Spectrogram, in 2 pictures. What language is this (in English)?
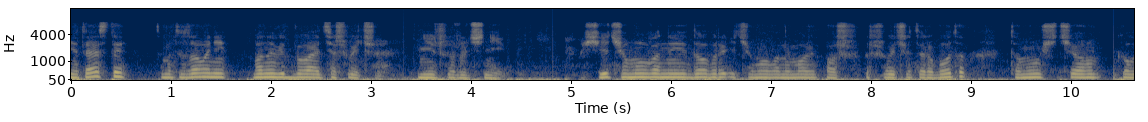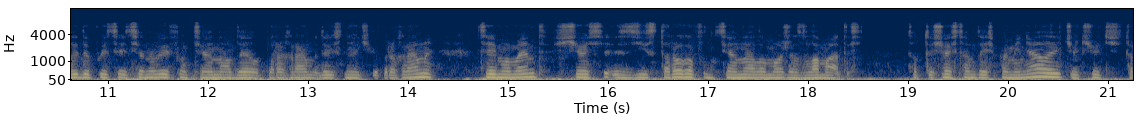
Ukrainian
